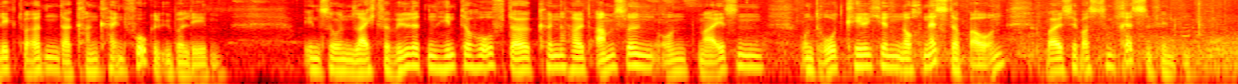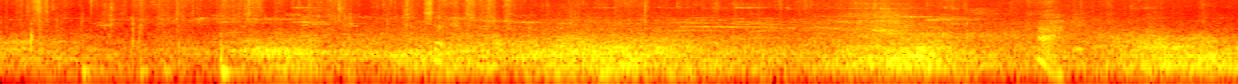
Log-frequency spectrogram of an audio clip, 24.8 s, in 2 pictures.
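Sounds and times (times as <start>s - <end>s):
speech: 0.0s - 12.3s
small airplane flying over: 11.7s - 24.7s.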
